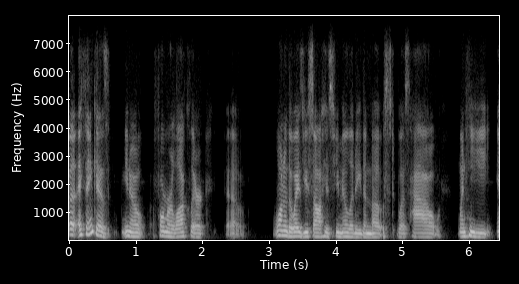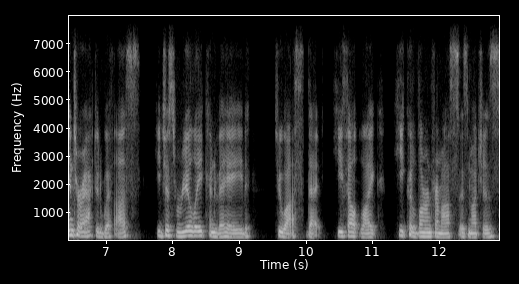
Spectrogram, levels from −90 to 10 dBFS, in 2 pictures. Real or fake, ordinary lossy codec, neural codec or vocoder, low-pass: real; Opus, 32 kbps; none; 7.2 kHz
